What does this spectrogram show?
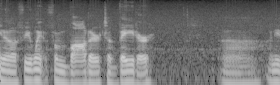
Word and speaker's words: vader: it was Dutch and it's pronounced differently I think it's pronounced vder and I'm pretty sure I butchered that pronunciation and so I wanted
